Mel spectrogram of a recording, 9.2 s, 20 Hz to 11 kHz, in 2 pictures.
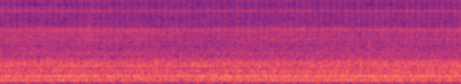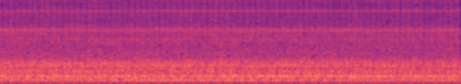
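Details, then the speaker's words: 1959 Cat D7D 17A bulldozer diesel, sat 10+ years, running after revival: steady loud rush and hiss over the idle from heavy crankcase blowby puffing out the oil fill, making adding oil painful while running. "what's going on here is we get a lot of blowby it's just making it painful to add oil while the engine's running"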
